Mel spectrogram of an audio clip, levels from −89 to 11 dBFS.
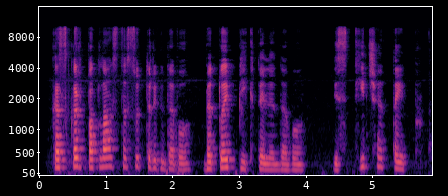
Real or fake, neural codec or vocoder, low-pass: real; none; 9.9 kHz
